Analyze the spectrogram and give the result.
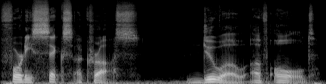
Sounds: man speaking, Speech, Human voice

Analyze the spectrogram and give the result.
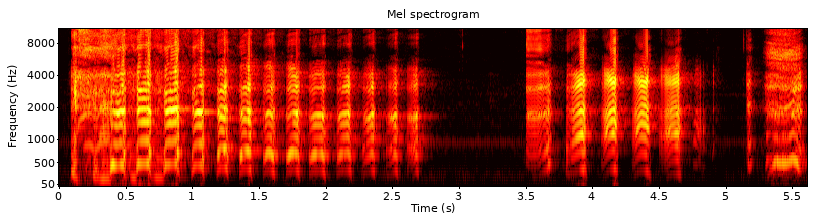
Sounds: Laughter, Human voice

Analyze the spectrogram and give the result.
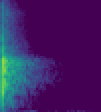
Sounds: Hands, Clapping

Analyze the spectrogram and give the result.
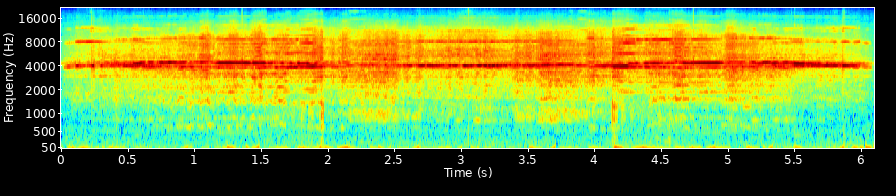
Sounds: Screech

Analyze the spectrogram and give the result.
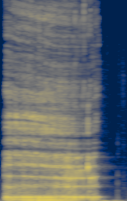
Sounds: Burping

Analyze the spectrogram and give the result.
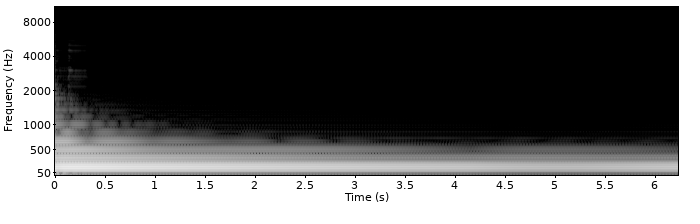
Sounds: Musical instrument, Guitar, Music, Bass guitar, Plucked string instrument

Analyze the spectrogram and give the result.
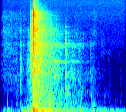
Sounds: Door, home sounds, Slam

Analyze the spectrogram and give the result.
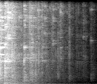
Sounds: Glass

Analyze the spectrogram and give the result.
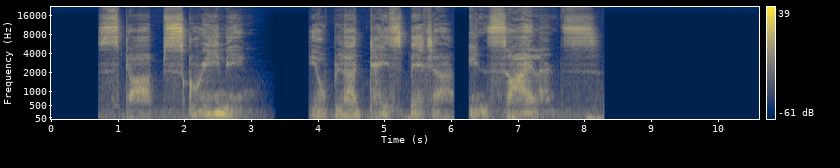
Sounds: Human voice, Whispering

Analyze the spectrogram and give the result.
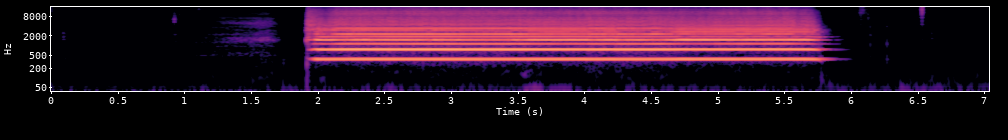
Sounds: woodwind instrument, Music, Musical instrument

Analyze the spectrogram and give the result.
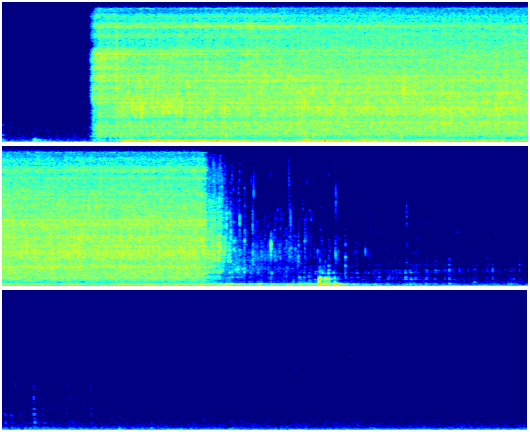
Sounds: Sink (filling or washing), Liquid, Domestic sounds

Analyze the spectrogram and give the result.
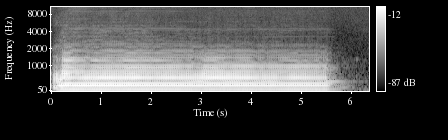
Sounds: Brass instrument, Music, Musical instrument

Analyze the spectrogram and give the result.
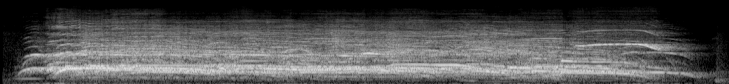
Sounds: Cheering, Human group actions, Crowd

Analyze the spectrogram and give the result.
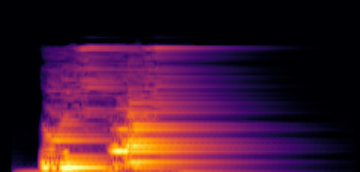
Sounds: Human voice, Speech, Speech synthesizer

